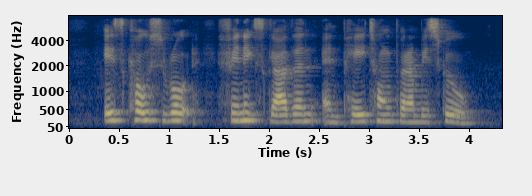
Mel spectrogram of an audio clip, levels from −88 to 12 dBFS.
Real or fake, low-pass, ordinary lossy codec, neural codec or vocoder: real; 7.2 kHz; none; none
